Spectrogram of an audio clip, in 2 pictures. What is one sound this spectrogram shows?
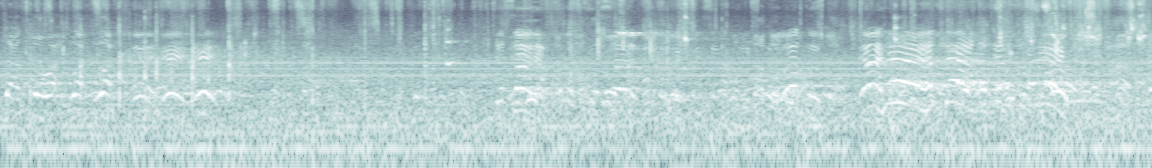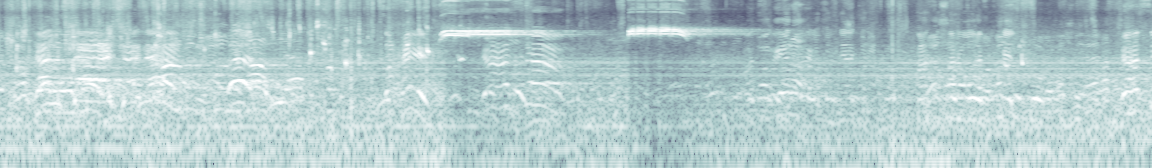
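Young men shout and call out across an outdoor court.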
